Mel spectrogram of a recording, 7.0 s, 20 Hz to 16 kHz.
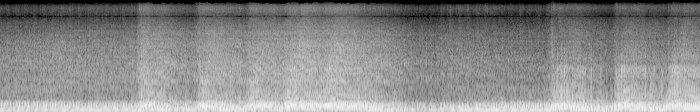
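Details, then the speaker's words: Honda VFR800 VTEC after cam chains, tensioners, guides and valves replaced and throttle bodies synchronized, fully warmed up: loose metallic clatter over blipped revs with the clutch lever released, gone when pulled in; clutch basket rattle, otherwise silent. "gdyby nie sprzęgiełko teraz mam wciśniętą flankę teraz puściłem to by zupełnie była cisza"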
